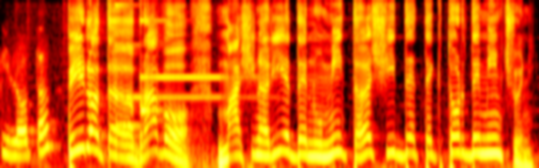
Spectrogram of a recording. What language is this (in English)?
Romanian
